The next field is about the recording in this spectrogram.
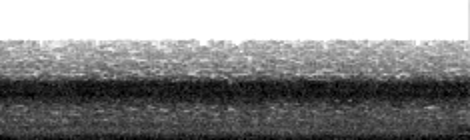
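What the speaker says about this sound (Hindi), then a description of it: "झरने के पास बहुत है" Steady, loud roar of a waterfall near the Kaveri river, continuous broadband rushing water with no pauses and no talk.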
